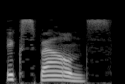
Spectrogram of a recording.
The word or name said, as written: expounds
